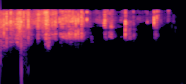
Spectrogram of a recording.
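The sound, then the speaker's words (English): A sheet of paper with words on it, sprinkled with a little salt, being crumpled into a ball: a dense burst of crackly, crinkling noise for over a second, then a few sharper separate crackles tapering off into silence. No talking. “Take this paper and crumple it into a ball.”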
